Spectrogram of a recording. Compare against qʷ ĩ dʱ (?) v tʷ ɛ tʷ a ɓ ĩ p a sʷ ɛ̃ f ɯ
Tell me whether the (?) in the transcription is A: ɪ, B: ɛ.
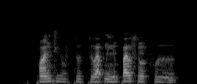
A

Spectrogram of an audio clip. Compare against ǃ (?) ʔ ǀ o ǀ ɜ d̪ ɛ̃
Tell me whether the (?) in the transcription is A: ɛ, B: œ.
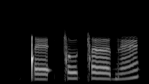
A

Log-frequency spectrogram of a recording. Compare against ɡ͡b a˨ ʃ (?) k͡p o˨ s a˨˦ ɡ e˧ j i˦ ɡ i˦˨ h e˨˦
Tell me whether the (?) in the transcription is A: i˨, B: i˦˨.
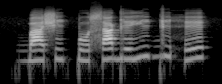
A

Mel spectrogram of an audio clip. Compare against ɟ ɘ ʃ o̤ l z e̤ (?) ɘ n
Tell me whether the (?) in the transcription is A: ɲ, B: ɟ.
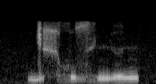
A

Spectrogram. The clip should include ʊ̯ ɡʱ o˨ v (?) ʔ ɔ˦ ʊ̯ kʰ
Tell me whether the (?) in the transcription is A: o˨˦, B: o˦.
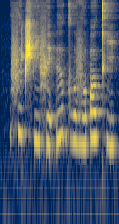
A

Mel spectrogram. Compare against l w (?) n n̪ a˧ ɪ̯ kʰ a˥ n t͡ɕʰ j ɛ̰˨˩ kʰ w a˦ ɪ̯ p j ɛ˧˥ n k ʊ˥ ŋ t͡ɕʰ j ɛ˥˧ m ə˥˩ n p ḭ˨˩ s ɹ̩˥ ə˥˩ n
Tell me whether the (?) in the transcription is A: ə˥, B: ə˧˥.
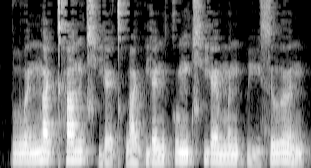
B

